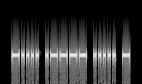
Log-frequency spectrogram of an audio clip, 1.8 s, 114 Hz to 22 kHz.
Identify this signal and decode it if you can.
Morse code, heard as a keyed tone, about 40 wpm, 700 Hz. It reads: 615T
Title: Four Challenging Letter-Number Combinations 40wpm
